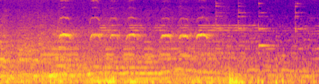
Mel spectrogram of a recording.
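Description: Street noise from a passing car-caravan protest, with cars driving by. About a second in comes a quick run of about seven short, high chirping notes, and there are a few sharp clicks near the end.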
